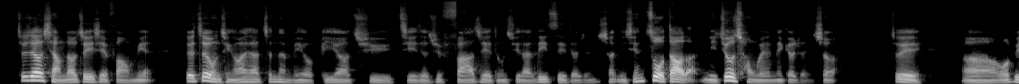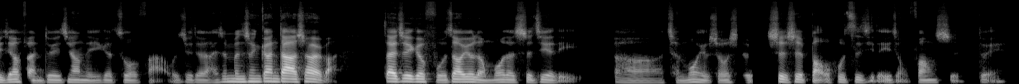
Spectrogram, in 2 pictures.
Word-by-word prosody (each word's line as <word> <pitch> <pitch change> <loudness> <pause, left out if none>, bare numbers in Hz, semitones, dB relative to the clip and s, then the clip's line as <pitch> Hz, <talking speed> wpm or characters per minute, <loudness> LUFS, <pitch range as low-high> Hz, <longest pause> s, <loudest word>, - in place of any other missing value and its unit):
就 185 - -3
是 190 - +7
要 190 -1 +10
想 170 - +1
到 110 +1 0
这 115 +2 +1
些 110 0 -3
方 100 -2 -6
面。 100 0 -7 0.3
所 - - +4
以 - - +1
这 145 - +2
种 150 -8 +6
情 105 -1 -5
况 110 +2 -2
下 110 0 -2
真 115 +3 -8
的 120 -1 -4
没 95 -2 -10
有 95 -2 -7
必 105 0 -9
要 100 -2 -5
去 95 -1 -10
急 95 -2 -8
着 95 - -6
去 105 +3 -9
发 100 -1 -4
这 105 - -7
些 100 - -2
东 95 0 -10
西 100 +1 -9
来 90 -1 -5
立 110 +4 -3
自 110 +1 -8
己 100 - -4
的 95 - -9
人 100 +2 -16
设， 110 -1 -8
你 100 - -8
先 135 +9 -3
做 - - +7
到 - - +8
了， - - -2
你 105 -1 -2
就 180 - +8
成 110 -8 -2
为 100 - -4
了 95 - -7
那 100 +1 -7
个 100 +1 -7
人 95 -1 -17
设。 - - -7 0.5
所 115 -1 0
以， 100 -2 +2 0.4
呃， 95 0 -2
我 100 +2 -1
比 115 -1 0
较 115 +1 +3
反 95 -6 -4
对 100 +1 -3
这 105 - -5
样 105 -1 -1
的 95 -2 -5
一 95 - -10
个 100 -1 -7
做 95 -1 -7
法， - - -15
我 - - -12
觉 105 +1 -10
得 100 -1 -7
还 100 - -11
是 125 - -6
闷 130 -1 0
声 135 +1 +1
干 140 0 +4
大 130 -2 +10
事 120 - 0
儿 - - +7
吧。 - - -5 0.5
在 135 -1 +8
这 140 0 +4
个 130 -1 +5
浮 110 -5 -4
躁 120 +3 +5
又 120 0 +4
冷 100 -4 0
漠 105 +3 -3
的 105 -1 -1
世 100 +1 -1
界 105 +2 -2
里， - - -13 0.3
呃， 90 -3 -11
沉 90 - -10
默 110 +4 -4
有 95 - -5
时 90 - -9
候 95 - -4
是 100 - -8 0.3
是 - - +1
是 - - +1
保 - - -2
护 110 - -6
自 105 0 -6
己 - - -9
的 - - -10
一 - - -5
种 - - -14
方 100 -1 -5
式， 100 - -7
对。 125 - -13
105 Hz, 325 characters per minute, -22 LUFS, 95-115 Hz, 0.5 s, 要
